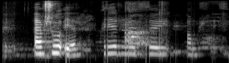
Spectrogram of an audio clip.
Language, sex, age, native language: Icelandic, female, 13, Icelandic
